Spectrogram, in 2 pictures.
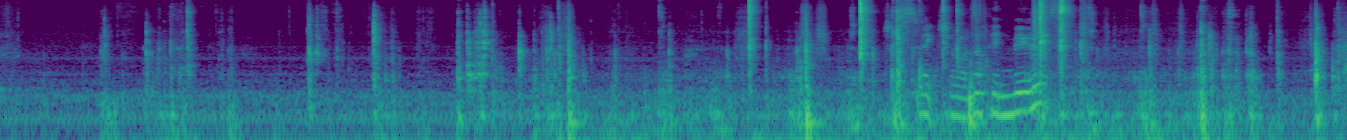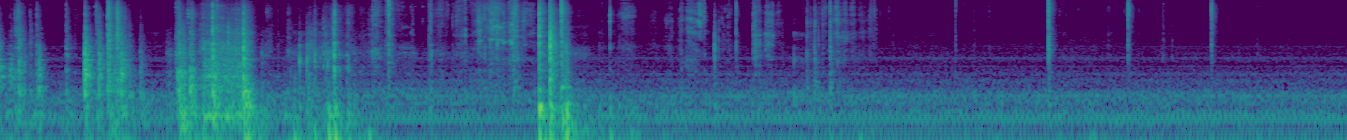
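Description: A die-cutting machine running a plate sandwich through to cut paper flower and leaf shapes, with irregular clicks and knocks from the acrylic plates being handled. The sounds are busiest in the middle and thin out near the end.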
